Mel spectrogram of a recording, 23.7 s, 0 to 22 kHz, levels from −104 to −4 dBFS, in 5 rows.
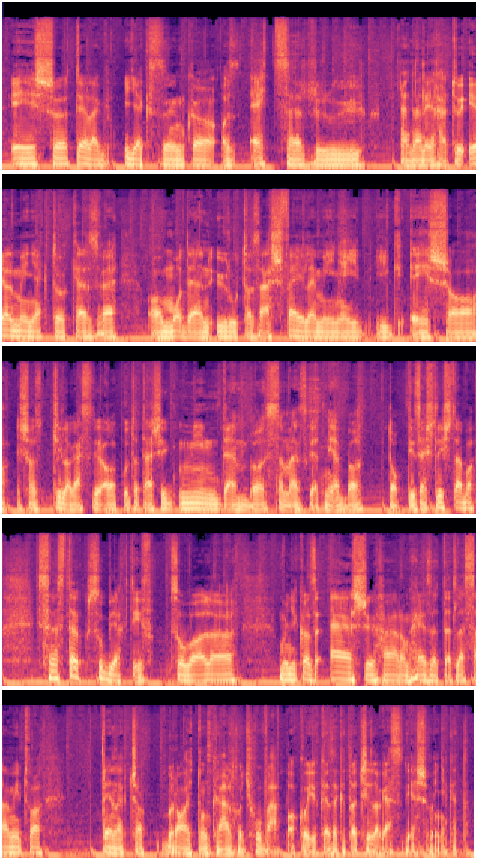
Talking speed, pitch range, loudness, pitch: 120 wpm, 85-95 Hz, -14 LUFS, 90 Hz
